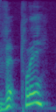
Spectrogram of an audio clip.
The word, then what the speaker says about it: Wipfli: We are delighted to welcome to the show a slightly nervous, non-English speaking Wipfli. Now, I will almost certainly have pronounced your surname incorrectly. Yes, it's right. Wipfli.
